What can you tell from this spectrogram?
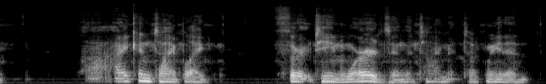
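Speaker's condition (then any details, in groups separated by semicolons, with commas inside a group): ALS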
